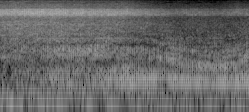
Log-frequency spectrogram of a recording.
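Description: Twin-engine turboprop jump plane's engines running on the ground: a steady propeller drone with a high turbine hiss above it, the drone firming up about half a second in.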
